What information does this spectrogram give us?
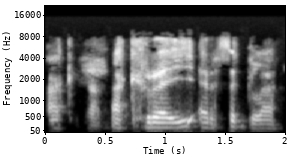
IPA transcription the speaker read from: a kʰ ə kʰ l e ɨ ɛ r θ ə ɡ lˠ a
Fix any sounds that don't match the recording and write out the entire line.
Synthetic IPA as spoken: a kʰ a kʰ r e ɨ ɛ r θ ə ɡ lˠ a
